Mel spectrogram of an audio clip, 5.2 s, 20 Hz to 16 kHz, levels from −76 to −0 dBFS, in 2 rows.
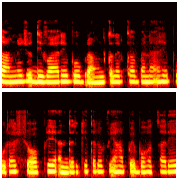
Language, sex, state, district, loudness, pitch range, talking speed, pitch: Hindi, female, Bihar, Katihar, -16 LUFS, 210-225 Hz, 230 wpm, 220 Hz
